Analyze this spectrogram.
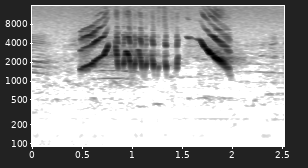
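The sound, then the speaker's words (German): A tit singing alone: a bright rising whistle, then a quick run of short high chirps, and finally a clear descending slurred note, fairly faint against a quiet background. “aber vielleicht hört ihr doch lieber eine Meise.”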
